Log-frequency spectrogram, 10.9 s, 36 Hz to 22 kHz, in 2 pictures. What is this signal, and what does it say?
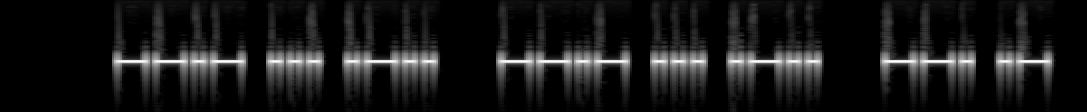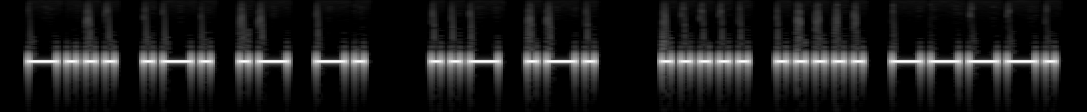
Morse code, heard as a keyed tone, about 24 wpm, 650 Hz. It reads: QSL QSL GA BRAN UR 559
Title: SOTA QSO Practice 25wpm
